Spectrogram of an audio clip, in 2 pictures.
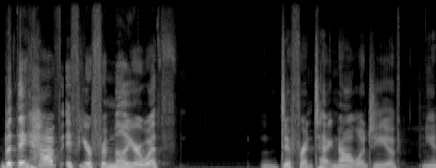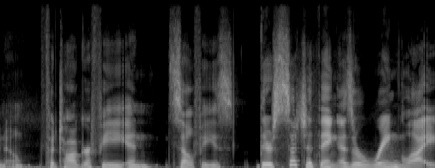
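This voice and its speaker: On a very clean recording with a silent background, a woman with a Southern US accent speaks at a moderate pace and medium pitch, with vocal fry and very wide pitch swings. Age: 40s. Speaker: podcast co-host. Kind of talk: casual chat.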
